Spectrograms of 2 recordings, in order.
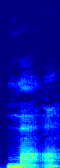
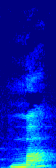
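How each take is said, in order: First: The pitch dips down and then rises. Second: The pitch rises from middle to high. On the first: "falling rising tone" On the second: "rising tone"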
